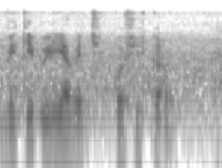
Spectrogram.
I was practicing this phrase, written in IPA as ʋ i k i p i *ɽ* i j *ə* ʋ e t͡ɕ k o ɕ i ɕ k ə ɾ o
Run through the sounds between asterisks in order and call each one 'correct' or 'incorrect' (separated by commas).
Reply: correct, incorrect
